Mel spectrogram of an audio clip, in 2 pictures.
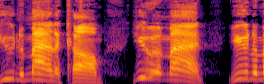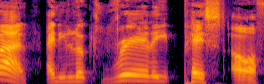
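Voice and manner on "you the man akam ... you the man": put-on high, hollered, repeated shouting. Retelling shouting at a wrestler from the front row: retelling a shout. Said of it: "I was shouting right at Akam".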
